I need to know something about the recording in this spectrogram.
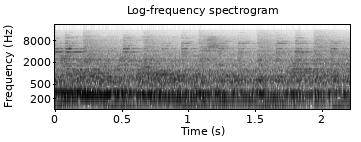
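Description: Live band playing without vocals: sustained chords held over upright bass notes, with light cymbals above.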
